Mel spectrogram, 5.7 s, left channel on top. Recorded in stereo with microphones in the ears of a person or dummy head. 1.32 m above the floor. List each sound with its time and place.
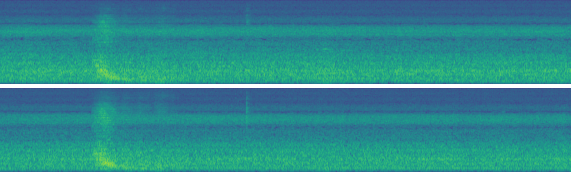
0.9 s tape being pulled: 55° right (ahead or behind), 0.9 m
